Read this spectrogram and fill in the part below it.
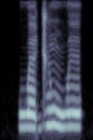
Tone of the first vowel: low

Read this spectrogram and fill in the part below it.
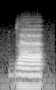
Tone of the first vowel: high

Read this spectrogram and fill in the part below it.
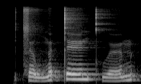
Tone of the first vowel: low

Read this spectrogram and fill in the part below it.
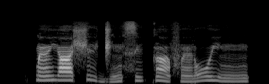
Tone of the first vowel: high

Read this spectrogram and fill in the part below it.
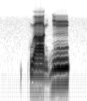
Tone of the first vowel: low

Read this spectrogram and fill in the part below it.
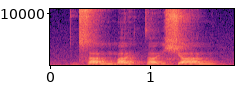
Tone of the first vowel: falling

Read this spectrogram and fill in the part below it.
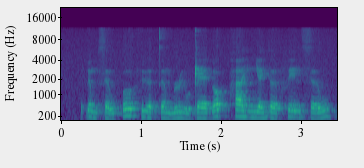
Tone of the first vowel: low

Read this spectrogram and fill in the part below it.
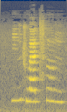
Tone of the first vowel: rising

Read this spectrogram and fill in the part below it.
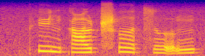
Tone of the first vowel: falling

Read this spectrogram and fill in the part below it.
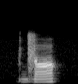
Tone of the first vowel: rising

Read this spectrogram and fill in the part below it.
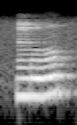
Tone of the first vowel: rising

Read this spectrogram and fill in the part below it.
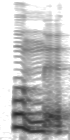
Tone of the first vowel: falling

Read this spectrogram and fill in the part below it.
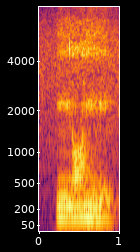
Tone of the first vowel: low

